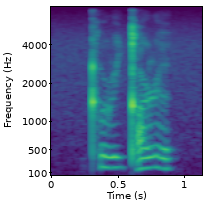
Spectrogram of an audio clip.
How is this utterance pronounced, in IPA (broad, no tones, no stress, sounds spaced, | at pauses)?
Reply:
ʈʰ o ɭ i kʼ ɒ ɭ ə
